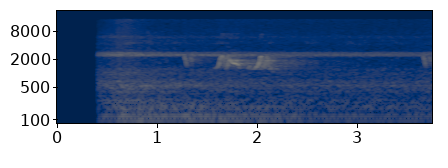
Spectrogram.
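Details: Eastern whip-poor-will singing in a yard in Mississippi: one clear whistled three-part phrase, a short note followed by two slurred sweeps, set against a continuous high-pitched drone and low background rumble.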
